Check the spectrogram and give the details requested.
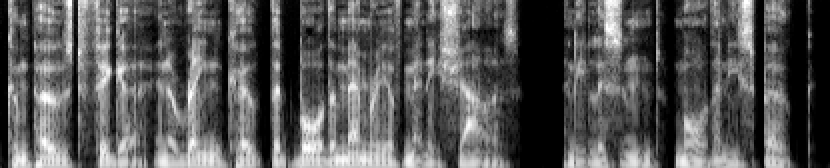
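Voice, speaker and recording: A man narrating a radio mystery in a measured, dryly ironic storytelling manner. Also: sits low, no room sound, clean studio sound.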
